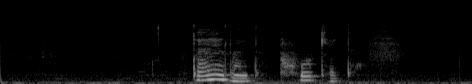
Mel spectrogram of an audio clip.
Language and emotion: Russian, neutral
